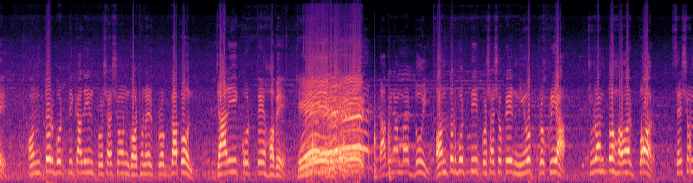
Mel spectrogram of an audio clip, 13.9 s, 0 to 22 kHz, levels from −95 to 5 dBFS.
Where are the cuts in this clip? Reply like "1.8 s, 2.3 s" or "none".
none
